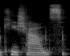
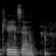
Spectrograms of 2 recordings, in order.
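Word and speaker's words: Keeshond: A lot of people call them quiche hounds, but you pronounce it Kazan.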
